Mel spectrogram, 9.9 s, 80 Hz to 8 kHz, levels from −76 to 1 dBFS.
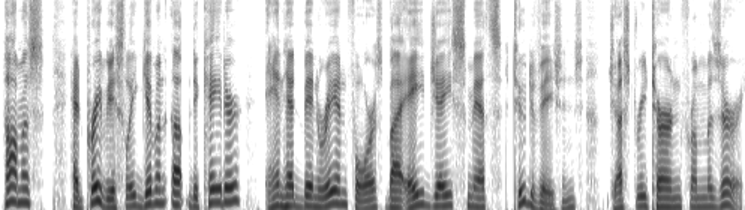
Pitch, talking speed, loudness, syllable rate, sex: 140 Hz, 120 wpm, -19 LUFS, 3.9 syllables/s, male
